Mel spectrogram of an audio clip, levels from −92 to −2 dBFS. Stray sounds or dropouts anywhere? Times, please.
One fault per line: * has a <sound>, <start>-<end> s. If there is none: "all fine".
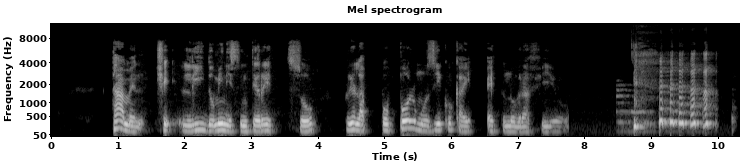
* has a laugh, 8.5-10.0 s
